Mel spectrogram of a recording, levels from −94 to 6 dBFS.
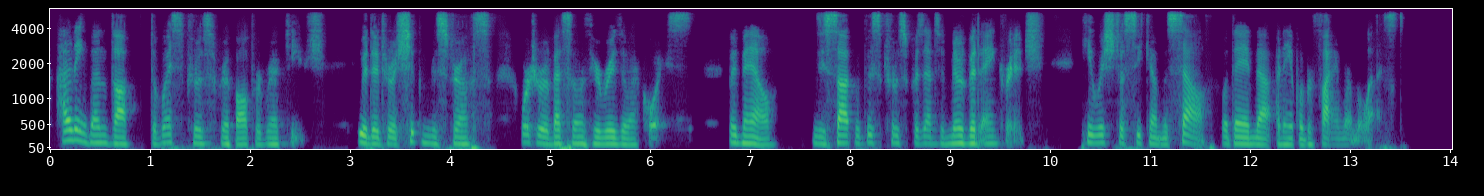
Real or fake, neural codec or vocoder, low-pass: fake; codec, 16 kHz, 0.5 kbps, X-Codec, HuBERT features, trained on balanced general audio; 5.4 kHz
